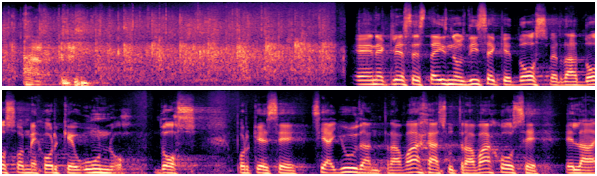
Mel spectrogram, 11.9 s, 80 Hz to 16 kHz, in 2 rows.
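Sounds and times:
audience clapping in a large room: 0.0s - 3.5s
speech: 3.6s - 11.8s.

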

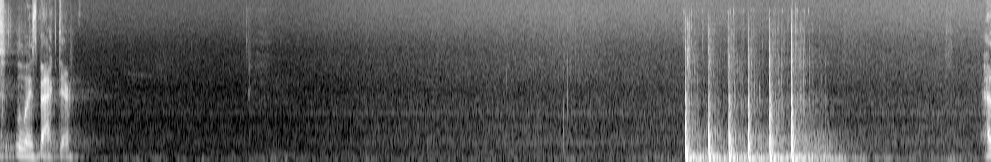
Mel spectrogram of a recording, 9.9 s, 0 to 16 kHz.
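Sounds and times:
speech: 0.2s - 0.9s
firm knocking on a wooden door: 6.8s - 8.5s.

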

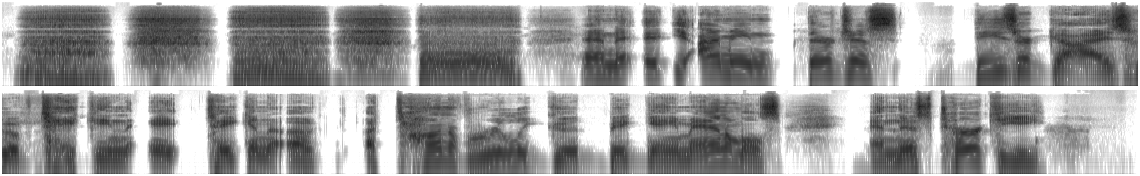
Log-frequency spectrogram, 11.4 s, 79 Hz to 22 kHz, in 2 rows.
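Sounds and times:
person imitating excited heavy breathing of bow hunters: 0.0s - 2.9s
speech: 2.9s - 11.1s.

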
